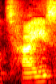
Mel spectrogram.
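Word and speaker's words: Theis: Daniel Tice, as they pronounce it, he played for 43 minutes.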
